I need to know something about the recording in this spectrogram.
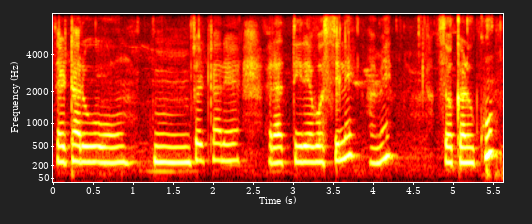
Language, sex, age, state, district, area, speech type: Odia, female, 18-30, Odisha, Mayurbhanj, rural, spontaneous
